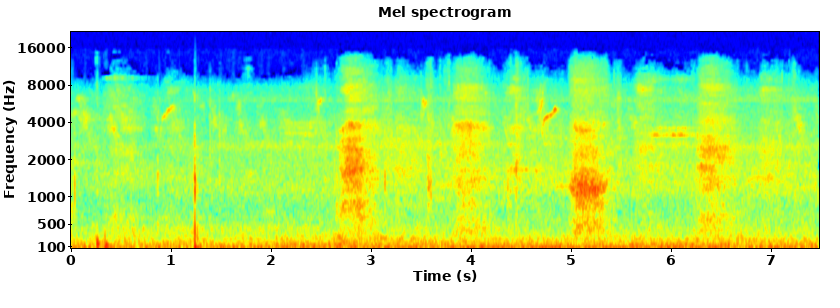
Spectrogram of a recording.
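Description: A person breathing hard after exertion, with a heavy exhale about every second, over a steady low rumble.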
